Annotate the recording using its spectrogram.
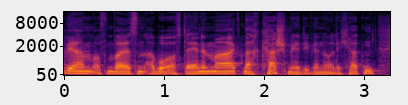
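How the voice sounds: With vocal fry, a man speaks at a fairly low pitch in a slightly mellow tone.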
